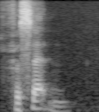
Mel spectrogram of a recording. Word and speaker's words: fisetin: Well, I learned that it's pronounced facetin.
